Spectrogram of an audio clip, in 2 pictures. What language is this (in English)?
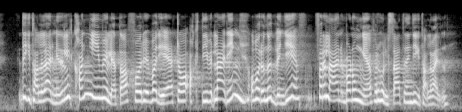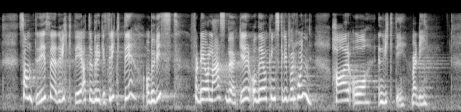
Norwegian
